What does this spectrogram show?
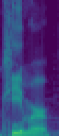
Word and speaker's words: Kemur: I'm going to say it like lemur but with a K. So Keemmer, he was there before everything.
